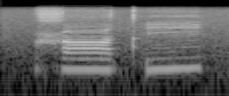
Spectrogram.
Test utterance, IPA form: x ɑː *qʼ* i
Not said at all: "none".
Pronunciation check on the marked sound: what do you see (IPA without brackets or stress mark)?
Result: tʼ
